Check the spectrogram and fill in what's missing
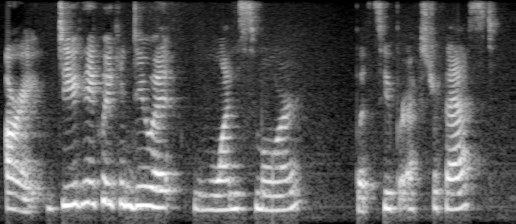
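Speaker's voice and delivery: ordinary delivery, nothing marked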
